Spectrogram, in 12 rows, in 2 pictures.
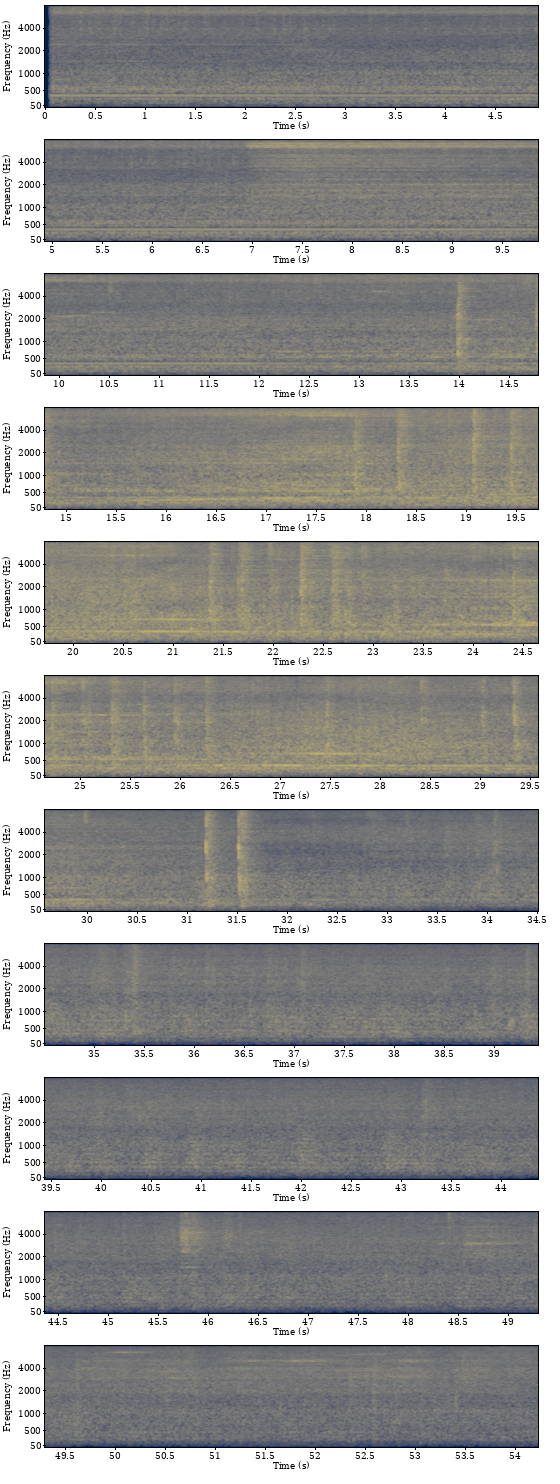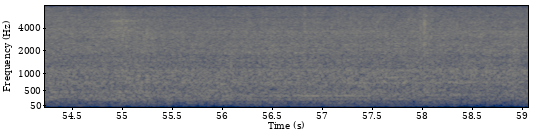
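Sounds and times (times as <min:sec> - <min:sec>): electric train humming: 0:00.1 - 0:45.6.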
